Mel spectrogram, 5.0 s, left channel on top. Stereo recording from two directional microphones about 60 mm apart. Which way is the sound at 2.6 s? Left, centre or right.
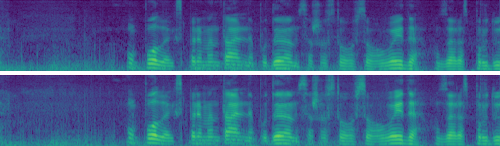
Left.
